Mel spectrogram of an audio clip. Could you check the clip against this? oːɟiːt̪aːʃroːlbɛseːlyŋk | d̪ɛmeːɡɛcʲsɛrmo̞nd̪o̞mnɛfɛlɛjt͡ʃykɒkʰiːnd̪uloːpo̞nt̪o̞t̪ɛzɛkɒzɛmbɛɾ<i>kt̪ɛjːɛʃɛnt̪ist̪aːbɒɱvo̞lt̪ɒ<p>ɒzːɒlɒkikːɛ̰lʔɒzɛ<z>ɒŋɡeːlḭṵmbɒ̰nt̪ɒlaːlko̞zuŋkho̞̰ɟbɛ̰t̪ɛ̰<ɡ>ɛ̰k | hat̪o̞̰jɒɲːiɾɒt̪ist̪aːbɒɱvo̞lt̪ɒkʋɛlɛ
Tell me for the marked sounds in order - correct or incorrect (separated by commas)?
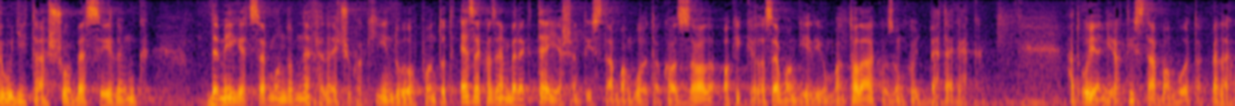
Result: incorrect, incorrect, incorrect, correct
